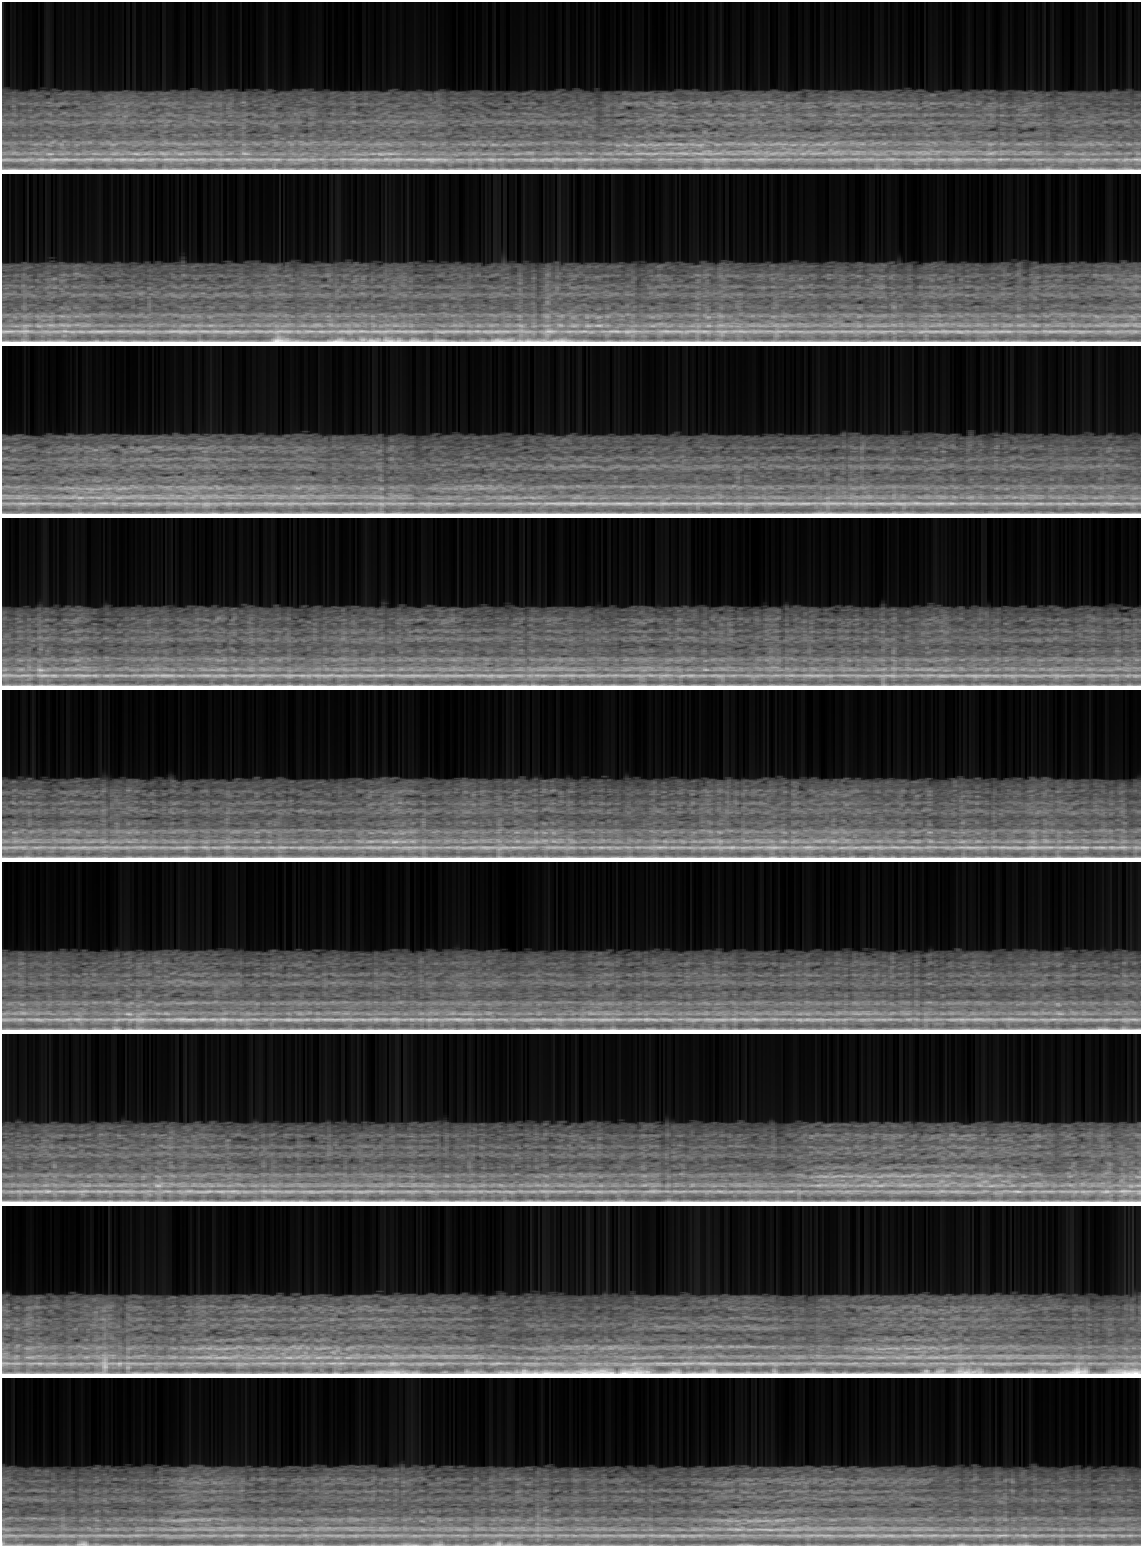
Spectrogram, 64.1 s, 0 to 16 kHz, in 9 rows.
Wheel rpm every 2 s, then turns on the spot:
230, 220, 210, 230, 230, 230, 230, 220, 220, 230, 230, 230, 240, 240, 230, 230, 230, 240, 230, 230, 230, 230, 230, 230, 210, 230, 220, 220, 230, 230, 230, 230.
none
